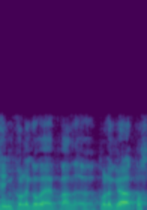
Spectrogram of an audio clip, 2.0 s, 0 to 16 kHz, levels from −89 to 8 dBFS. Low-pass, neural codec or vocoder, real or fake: 7.2 kHz; codec, 16 kHz, 4 kbps, FunCodec, trained on LibriTTS, 50 frames a second; fake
